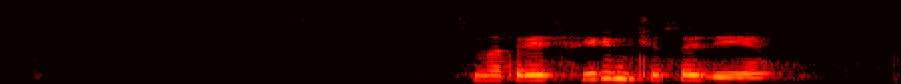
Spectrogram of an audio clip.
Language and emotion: Russian, neutral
